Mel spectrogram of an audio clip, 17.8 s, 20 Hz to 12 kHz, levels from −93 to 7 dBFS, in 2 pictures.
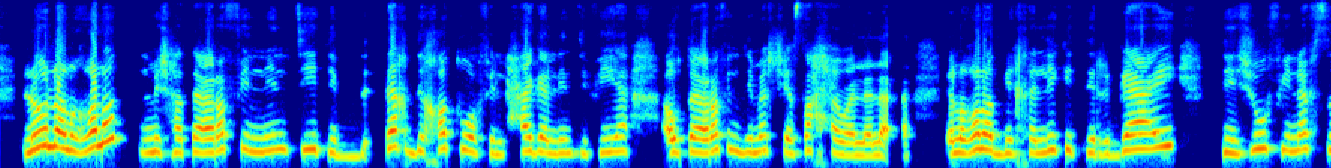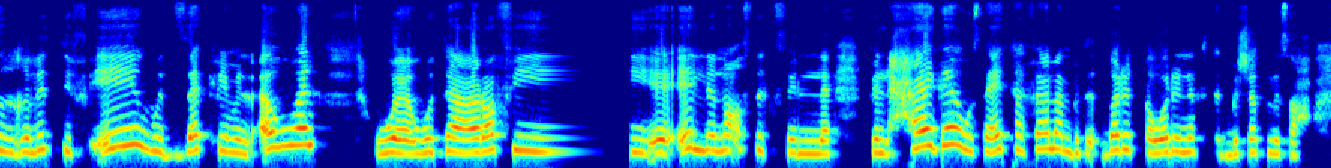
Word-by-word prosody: لولا 335 +5 +7
الغلط 345 - +5
مش 250 0 -4
هتعرفي 260 +4 +2
إن 260 -1 -2
أنتِ 295 +1 -4 0.2
تب 190 -3 -8
تاخدي 270 -6 +3
خطوة 300 -2 0
في 240 -1 -10
الحاجة 260 +5 0
اللي 235 0 -3
أنتِ 235 -1 -8
فيها 255 +3 -5 0.3
أو 240 - +5
تعرفي 265 +4 +2
أنتِ 250 -2 -4
ماشية 270 0 -3
صح 275 0 -5
والّا 205 -2 0
لأ، 205 - -1 0.4
الغلط 280 +3 +4
بيخلّيكِ 235 +4 -3 0.2
ترجعي 295 - +2 0.4
تشوفي 295 +4 -2
نَفْسِك 290 -1 -3
غلطتِ 280 +2 -3
في 365 - -16
إيه 360 +2 +2
وتذاكري 270 - -2
من 240 - -1
الأول 355 +10 +4 0.4
و 235 0 +4
وتعرفي 255 +2 +1 0.4
إيه 480 - +1
اللي 285 -2 0
ناقصِك 280 +1 -5
في 245 - -6
ال 225 0 -1 0.3
في 245 - +1
الحاجة 350 - +4
وساعتها 280 +1 -2
فعلًا 305 -3 -1
بتقدري 240 +5 -2
تطوَّري 255 -1 +1
نَفْسِك 255 -2 -7
بشكل 230 +1 -6
صح. 210 - -10
265 Hz, 160 wpm, -22 LUFS, 240-295 Hz, 0.4 s, لولا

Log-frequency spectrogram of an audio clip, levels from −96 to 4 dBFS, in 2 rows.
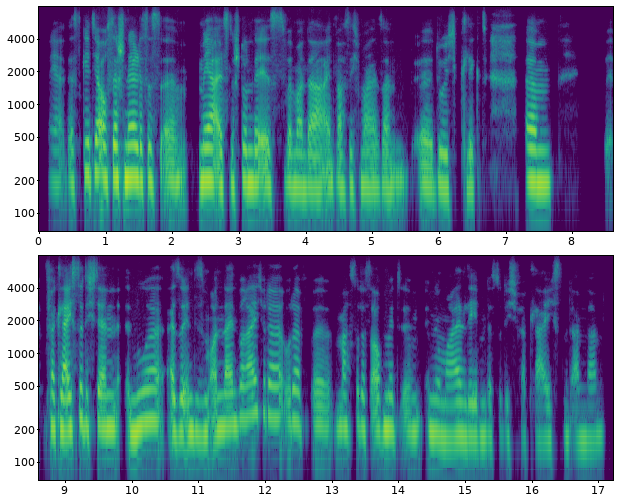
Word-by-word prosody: Ja, 190 -1 -12
das 185 - -9
geht 225 -1 0
ja 230 - +6
auch 210 - +5
sehr 210 +1 +6
schnell, 210 0 +7
dass 200 0 0
es, 195 -4 -1
ähm, 200 +1 -3
mehr 195 0 +7
als 180 +2 +1
'ne 180 - -2
Stunde 190 -1 +2
ist, 185 - -1
wenn 185 -1 -1
man 175 -1 0
da - - +2
einfach 180 -3 -3
sich 175 +3 -9
mal 185 0 -2
dann, 195 +3 -6
äh, 90 -2 -1
durchklickt. 180 - -5 0.6
Ähm, 190 -1 +5 0.8
äh, 460 +3 -17
vergleichst 205 0 +3
du 245 - +2
dich 215 +1 -4
denn 210 -2 +1
nur, 220 +4 +2
also 195 -1 -1
in 195 0 +1
diesem 185 0 -3
Online-Bereich 220 +6 -1
oder 260 -2 -2
oder, 230 -2 -3 0.2
äh, 110 -2 -5
machst 205 0 -7
du - - -7
das 205 -2 -7
auch 195 - -1
mit 200 -1 -1
im 195 +2 -8
im 190 - -4
normalen 175 -1 -2
Leben, 170 0 -4
dass 160 -3 -14
du 180 - -25
dich 170 -5 -17
vergleichst 165 +2 -13
mit 170 +3 -14
anderen? 165 +2 -11
195 Hz, 185 wpm, -22 LUFS, 180-210 Hz, 0.8 s, schnell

